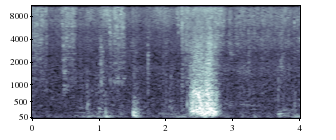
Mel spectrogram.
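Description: Chairs scrape and knock as people sit down.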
